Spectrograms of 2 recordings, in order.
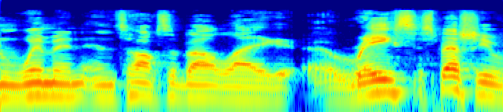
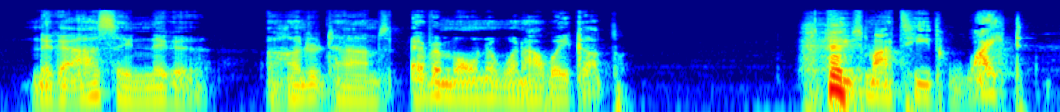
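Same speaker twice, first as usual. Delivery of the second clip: put-on deep, deadpan voice; 3 semitones lower than usual. Retelling a movie scene, the speaker gives Paul Mooney's answer: deep deadpan Paul Mooney voice. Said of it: "with his deep ass voice and his deadpan face".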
